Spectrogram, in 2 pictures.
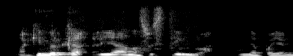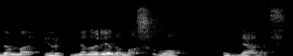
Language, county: Lithuanian, Vilnius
